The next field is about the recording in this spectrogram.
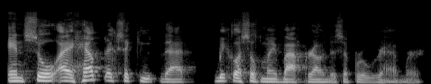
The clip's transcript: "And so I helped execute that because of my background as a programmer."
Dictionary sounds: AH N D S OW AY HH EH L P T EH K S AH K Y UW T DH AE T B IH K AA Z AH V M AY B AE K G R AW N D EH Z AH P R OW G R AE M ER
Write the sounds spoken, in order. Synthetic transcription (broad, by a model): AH N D S OW AY HH EH L P T EH K S AH K Y UW T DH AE T B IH K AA S AH V M AY B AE K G R AW N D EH S AH P R OW G R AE M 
